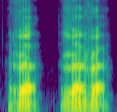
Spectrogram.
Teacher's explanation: आपकी जीभ में कंपन या लुड़कन सी महसूस होगी। र इसीलिए इसे लुंठित कहते हैं।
